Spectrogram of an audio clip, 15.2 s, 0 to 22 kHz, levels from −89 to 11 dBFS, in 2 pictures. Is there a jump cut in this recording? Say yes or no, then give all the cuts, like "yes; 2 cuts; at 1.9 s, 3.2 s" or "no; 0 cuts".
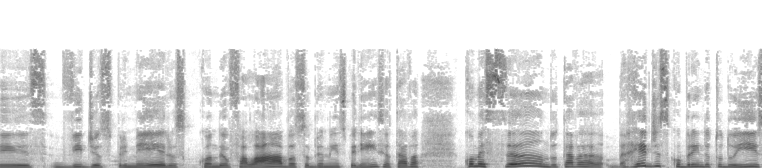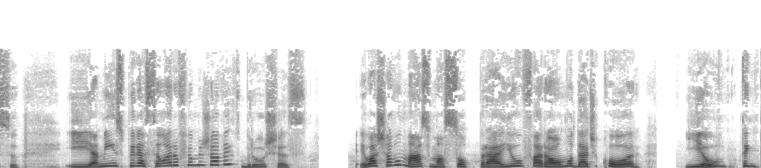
no; 0 cuts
